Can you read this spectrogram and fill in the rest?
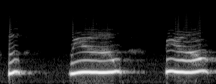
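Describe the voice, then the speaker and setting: A shrill scolding rabbit. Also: female voice, little pitch movement, extremely slow, narrow, tinny audio, full character voice. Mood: shocked. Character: fussy little female rabbit gardener.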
